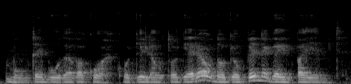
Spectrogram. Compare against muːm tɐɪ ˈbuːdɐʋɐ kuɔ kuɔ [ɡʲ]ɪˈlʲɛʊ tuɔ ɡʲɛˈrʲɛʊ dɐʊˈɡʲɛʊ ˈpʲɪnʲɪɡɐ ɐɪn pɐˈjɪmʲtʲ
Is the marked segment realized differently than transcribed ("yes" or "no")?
no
